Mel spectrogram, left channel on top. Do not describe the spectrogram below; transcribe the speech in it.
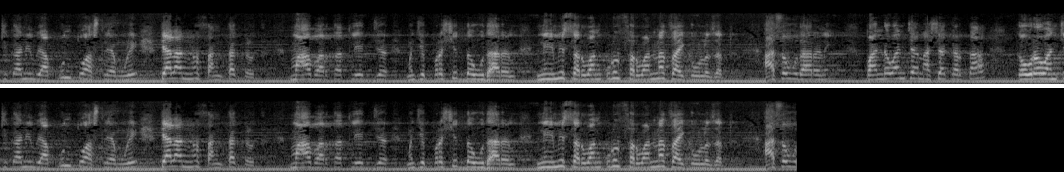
व्यापून तो असल्यामुळे त्याला न सांगता कळतं. महाभारतातले एक म्हणजे प्रसिद्ध उदाहरण नेहमी सर्वांकडून सर्वांनाच ऐकवलं जातं. असं उदाहरण आहे, पांडवांच्या नाशाकरता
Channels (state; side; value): drops out; right; at 8.0 s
